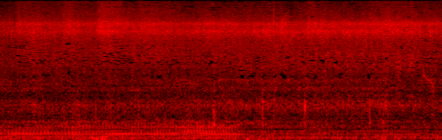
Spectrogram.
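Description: Chicken with tomatoes frying in an open karahi over a wood fire: a steady sizzle as it is stirred with a spatula.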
